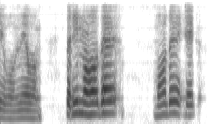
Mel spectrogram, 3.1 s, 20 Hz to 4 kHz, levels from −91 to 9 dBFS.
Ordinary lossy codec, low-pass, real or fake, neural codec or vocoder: none; 3.6 kHz; fake; codec, 24 kHz, 1 kbps, SNAC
